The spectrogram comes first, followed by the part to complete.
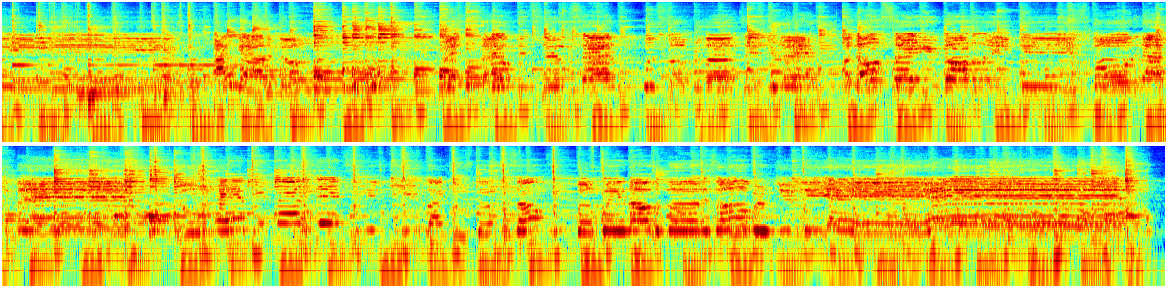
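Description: Live acoustic bluegrass band playing an instrumental break on banjo, fiddle, guitar and mandolin over a steady plucked upright bass beat.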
